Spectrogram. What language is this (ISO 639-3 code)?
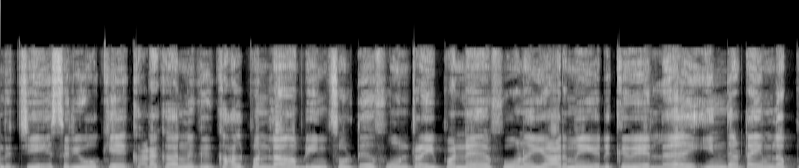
tam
